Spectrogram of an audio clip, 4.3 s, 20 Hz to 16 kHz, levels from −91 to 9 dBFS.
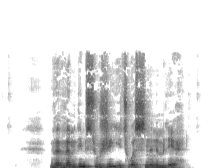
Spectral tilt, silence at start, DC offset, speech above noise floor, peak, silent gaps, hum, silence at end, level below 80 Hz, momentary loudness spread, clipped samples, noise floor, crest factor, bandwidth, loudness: -4 dB/octave; 1 s; under 0.1%; 51 dB; -2 dBFS; none; none; 0.65 s; -60 dBFS; 6 LU; under 0.1%; -68 dBFS; 18 dB; 11.5 kHz; -17 LUFS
